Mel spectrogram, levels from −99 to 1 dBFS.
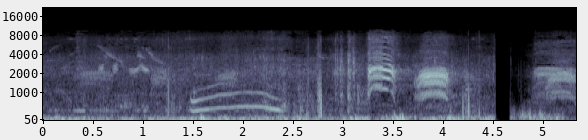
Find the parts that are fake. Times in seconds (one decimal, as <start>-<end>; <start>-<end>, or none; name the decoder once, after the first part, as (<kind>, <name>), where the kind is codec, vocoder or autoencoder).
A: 2.0-3.4 (vocoder, BigVGAN v2)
